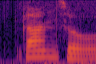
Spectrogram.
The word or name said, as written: gonzo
